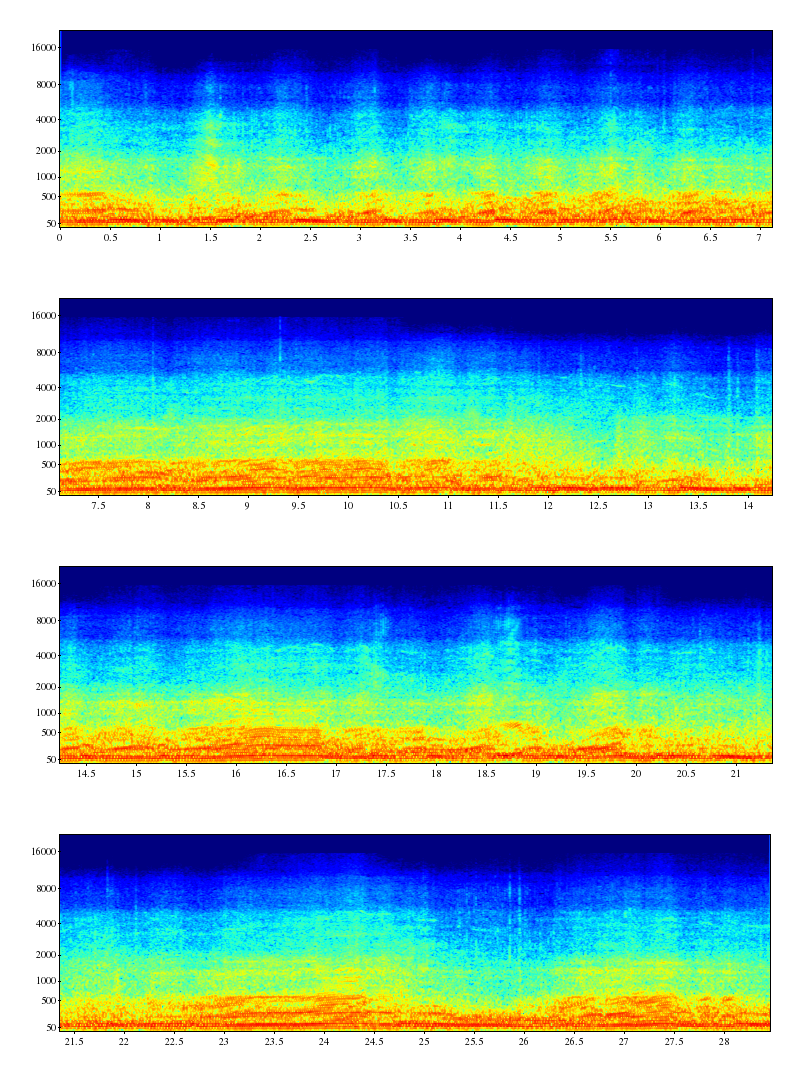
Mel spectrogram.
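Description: Tyres crunch and skid over loose dirt.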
